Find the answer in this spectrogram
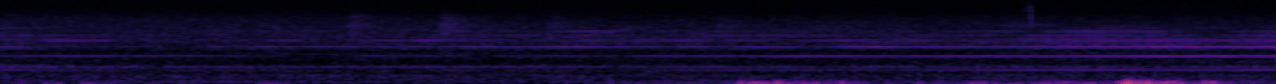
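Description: Steady high-pitched hum of a small quadplane's electric motor and propeller in forward flight at a distance. In the second half, low rumbles of wind on the microphone.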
